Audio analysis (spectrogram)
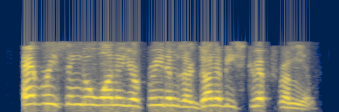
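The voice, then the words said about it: Screaming, loud ranting voice. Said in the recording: “I'm screaming”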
